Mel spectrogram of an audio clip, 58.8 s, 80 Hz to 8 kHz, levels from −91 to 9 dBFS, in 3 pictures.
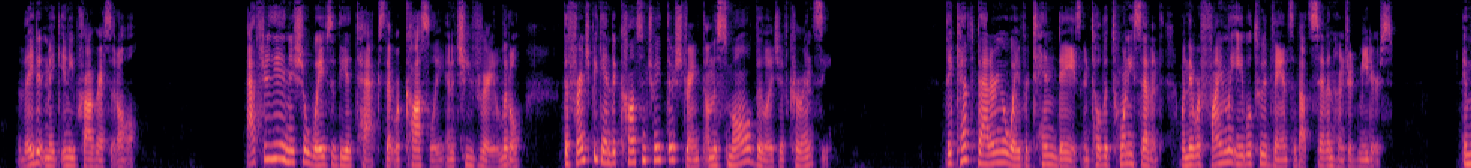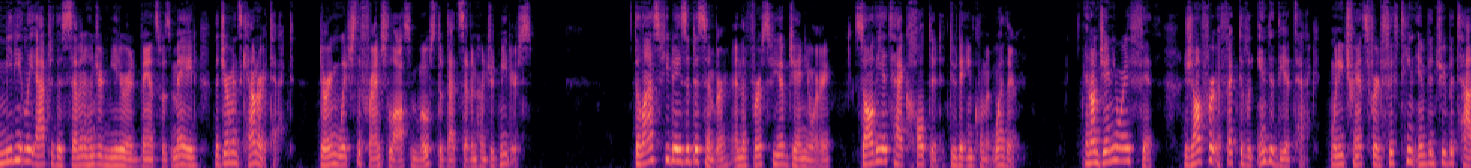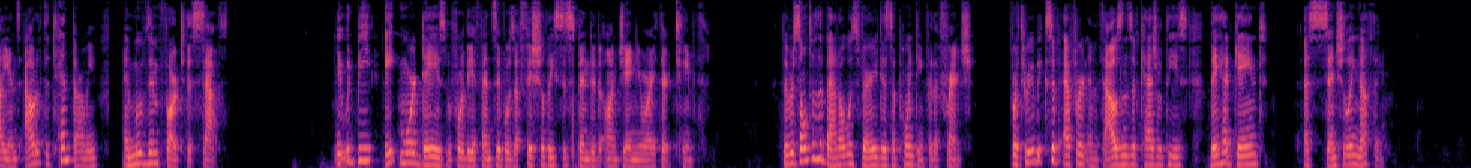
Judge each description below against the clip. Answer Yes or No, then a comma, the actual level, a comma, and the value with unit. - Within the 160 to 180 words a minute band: Yes, average, 170 wpm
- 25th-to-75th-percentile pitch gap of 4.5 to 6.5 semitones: Yes, average, 5.3 semitones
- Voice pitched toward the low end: No, medium, 150 Hz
